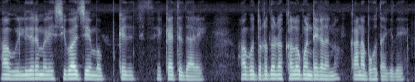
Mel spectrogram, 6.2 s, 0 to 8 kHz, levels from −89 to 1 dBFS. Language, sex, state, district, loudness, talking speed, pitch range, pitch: Kannada, male, Karnataka, Koppal, -20 LUFS, 135 wpm, 125-140 Hz, 135 Hz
